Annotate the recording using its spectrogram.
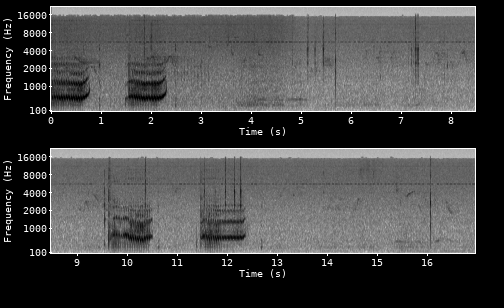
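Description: Wild turkey gobbler gobbling four times, in two pairs: two gobbles about a second and a half apart at the start, and two more about ten seconds in.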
